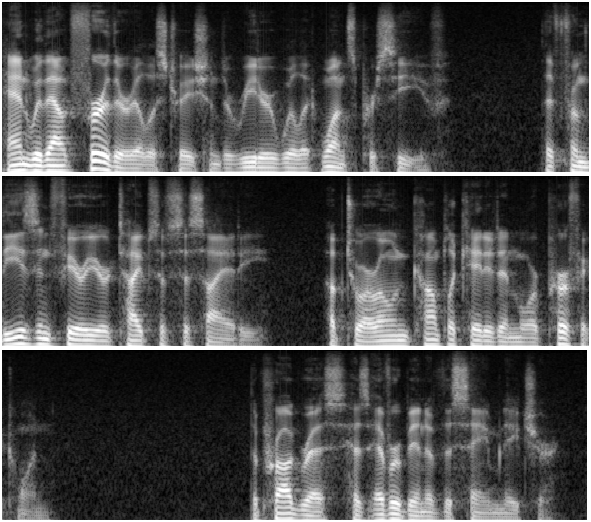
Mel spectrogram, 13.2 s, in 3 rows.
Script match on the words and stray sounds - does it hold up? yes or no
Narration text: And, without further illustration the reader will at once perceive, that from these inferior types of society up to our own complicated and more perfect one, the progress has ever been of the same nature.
yes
